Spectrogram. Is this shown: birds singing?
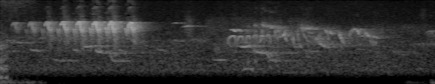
yes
